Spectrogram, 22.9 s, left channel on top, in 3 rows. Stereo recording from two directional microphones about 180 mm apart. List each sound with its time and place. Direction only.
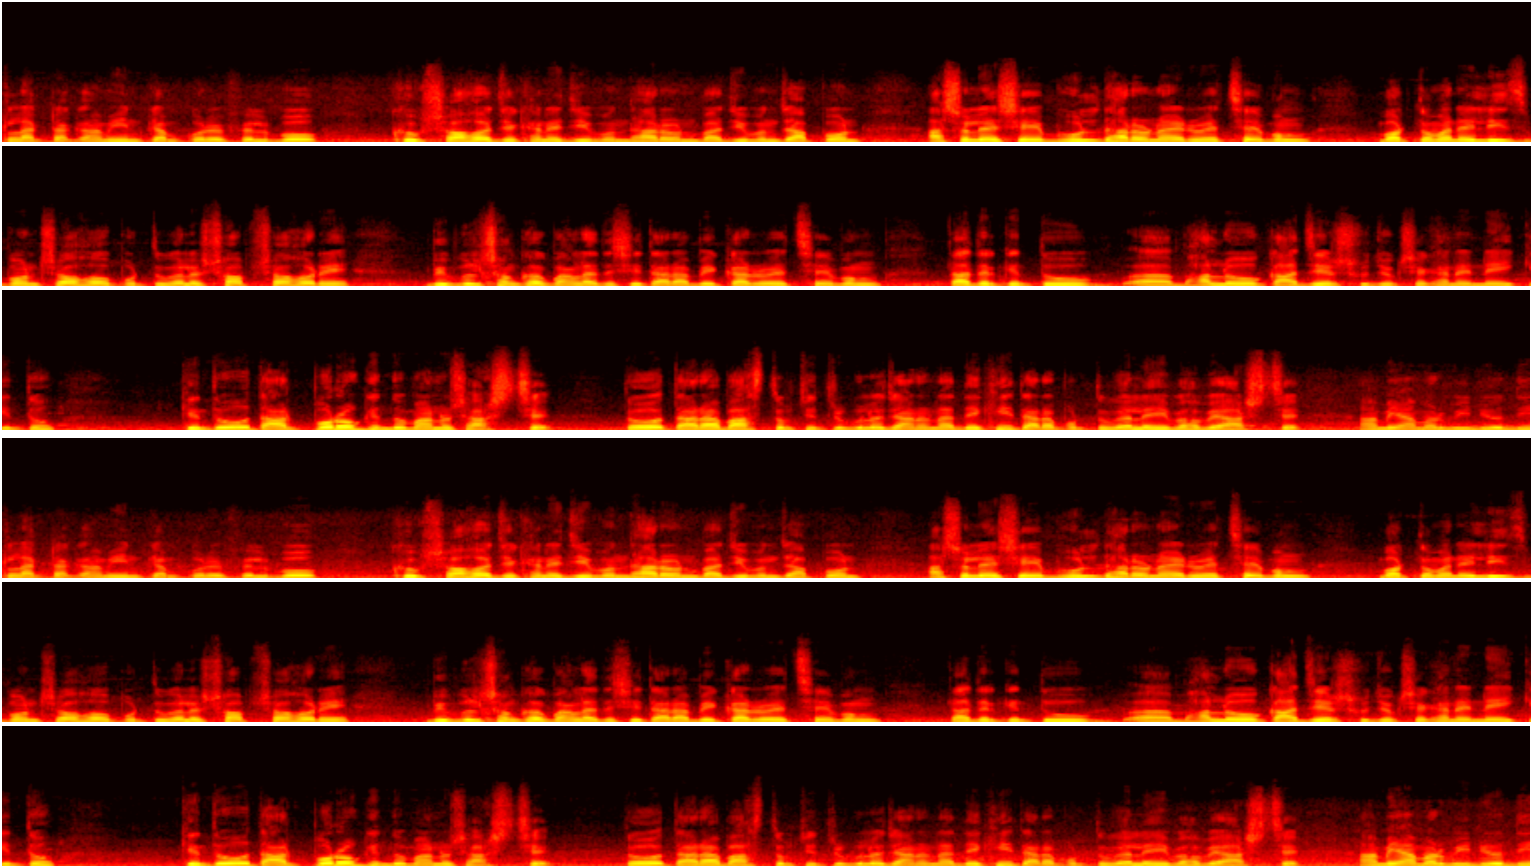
0.0 s a man's voice: 5° right (ahead or behind)
3.8 s a man's voice: centre (ahead or behind)
13.2 s a man's voice: 5° right (ahead or behind)
22.2 s a man's voice: 25° right (ahead or behind)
